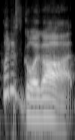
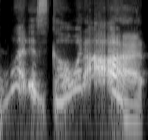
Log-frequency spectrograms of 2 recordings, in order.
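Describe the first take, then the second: First: Said in the usual way. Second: Higher and slower, stretched out in shock; high, drawn-out gasp of disbelief at the stage. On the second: Retold or imitated. To viewers, recalling the lip sync, high slow disbelief. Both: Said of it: "I was like".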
